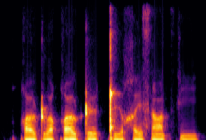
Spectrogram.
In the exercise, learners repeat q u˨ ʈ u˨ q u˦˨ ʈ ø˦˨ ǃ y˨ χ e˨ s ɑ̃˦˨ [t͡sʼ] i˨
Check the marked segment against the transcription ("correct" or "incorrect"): correct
